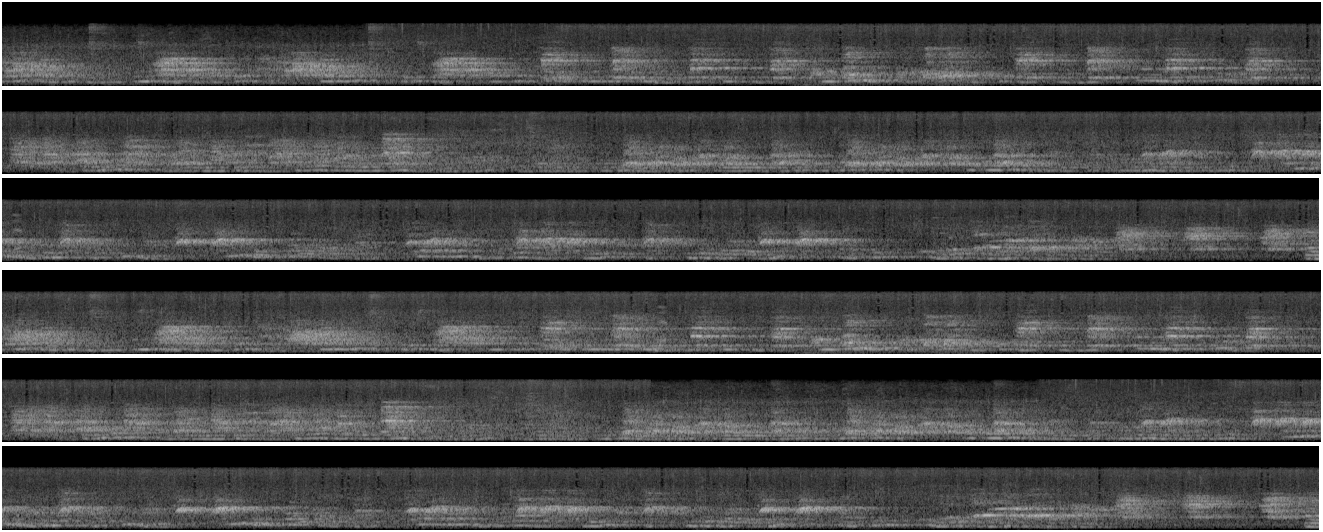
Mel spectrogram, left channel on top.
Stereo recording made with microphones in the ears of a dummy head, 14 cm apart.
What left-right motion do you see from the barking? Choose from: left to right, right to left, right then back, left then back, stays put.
left to right.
